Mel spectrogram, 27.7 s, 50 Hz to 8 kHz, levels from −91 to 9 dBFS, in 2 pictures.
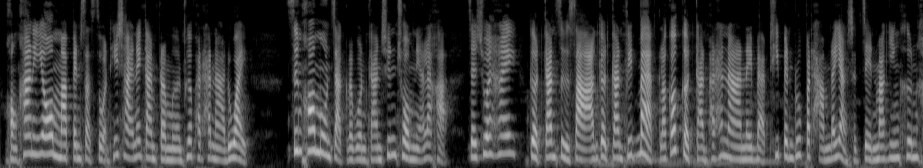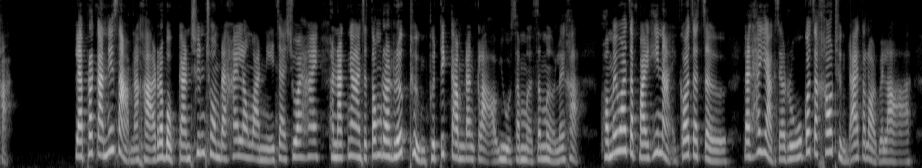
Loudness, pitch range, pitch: -26 LUFS, 210-275 Hz, 240 Hz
